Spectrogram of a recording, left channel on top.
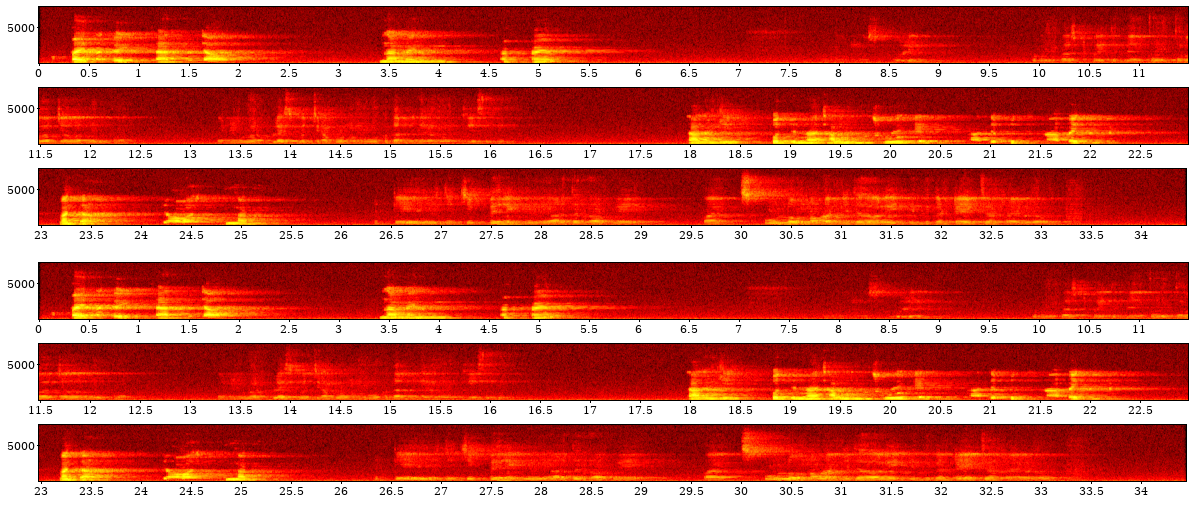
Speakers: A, in the centre; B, on the left (about 70°).
A: భయితయి సాంత జవ నమ <inaudible>
B: అంటే ఇప్పుడు నువ్వు స్కూలింగ్ అప్పుడు ఫస్ట్ పైతాన్ చదువుతావు తర్వాత జావా చదువుతావు కానీ వర్క్ ప్లేస్ కి వచ్చినప్పుడు నువ్వు ఒకదాని మీద కదా వర్క్ చేసేది
A: కాదండి పొద్దున్న చాలా
B: ఉమ్.
A: మంది చూసుంటే పొద్ ఆకైతుం మధ ఆవాజ ఉతున్నారు <inaudible>
B: అంటే నేను చెప్పేది నీకి అర్ధం కావట్లే పా స్కూల్లో ఉన్నప్పుడు అన్నీ చదవాలి ఎందుకంటే ఎగ్జామ్స్ రాయలు కాబట్టి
